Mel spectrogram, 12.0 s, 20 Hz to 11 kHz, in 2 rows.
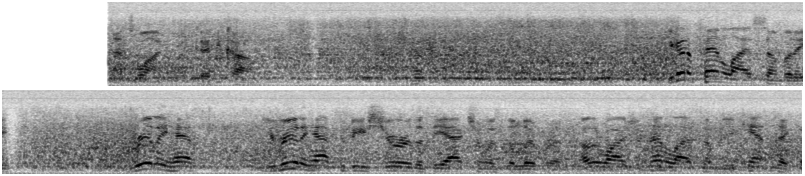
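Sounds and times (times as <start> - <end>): race car engines droning: 0.8 - 12.0.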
